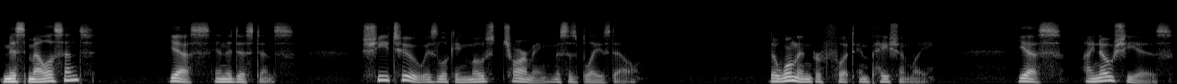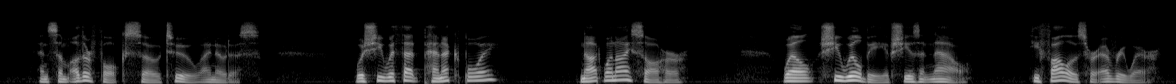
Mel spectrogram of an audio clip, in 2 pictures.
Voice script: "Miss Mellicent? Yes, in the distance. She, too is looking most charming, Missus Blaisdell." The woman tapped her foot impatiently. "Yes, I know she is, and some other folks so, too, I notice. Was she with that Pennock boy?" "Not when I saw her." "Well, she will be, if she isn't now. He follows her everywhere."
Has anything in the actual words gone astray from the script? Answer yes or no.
yes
